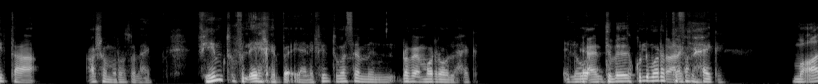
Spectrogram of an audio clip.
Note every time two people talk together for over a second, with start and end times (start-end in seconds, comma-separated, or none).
5.8-7.1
